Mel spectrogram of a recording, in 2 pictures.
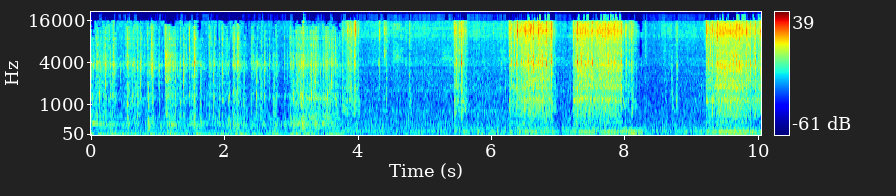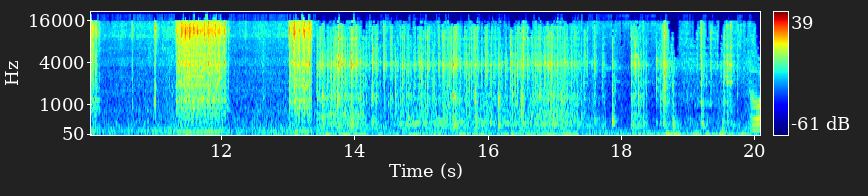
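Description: Sewing machine stitching closed the bottom of a crossbody bag pocket close to its edges, a loud, near, continuous rapid needle clatter over about twenty seconds, with brief pauses and speed changes.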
